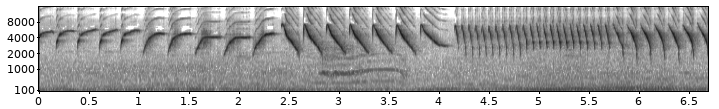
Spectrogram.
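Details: Belgian canary song with repeated hooked whistles, a series of loud downward sweeps, then a rapid high buzzing trill and more falling notes at a steady quick pace.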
